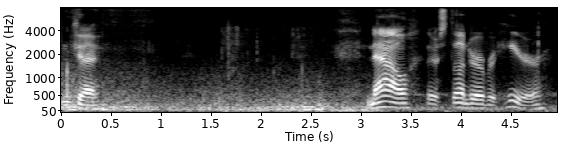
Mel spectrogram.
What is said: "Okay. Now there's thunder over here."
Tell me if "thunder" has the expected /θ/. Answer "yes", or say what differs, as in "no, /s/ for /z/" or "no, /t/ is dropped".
yes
